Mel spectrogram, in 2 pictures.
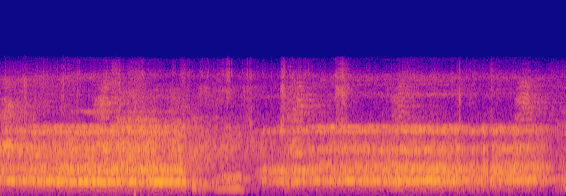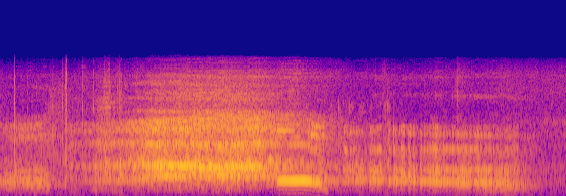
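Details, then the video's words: Two troops of wild black howler monkeys meeting at their territorial boundaries in rain forest by the Mayan ruins at Caracol, Belize: deep, continuous, droning roars with pulsing rhythm, swelling louder midway, several animals overlapping. "Howler monkeys at Caracol"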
